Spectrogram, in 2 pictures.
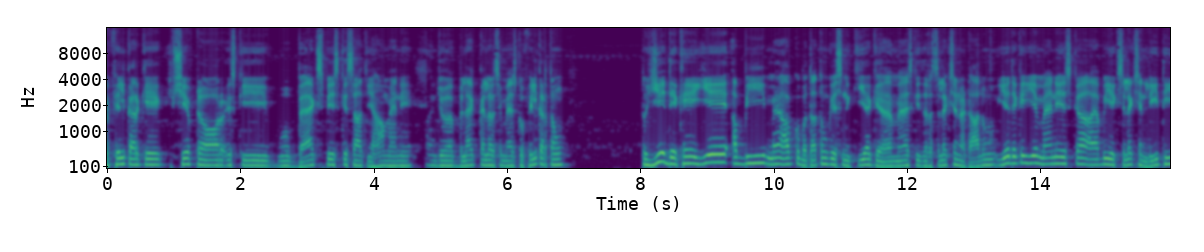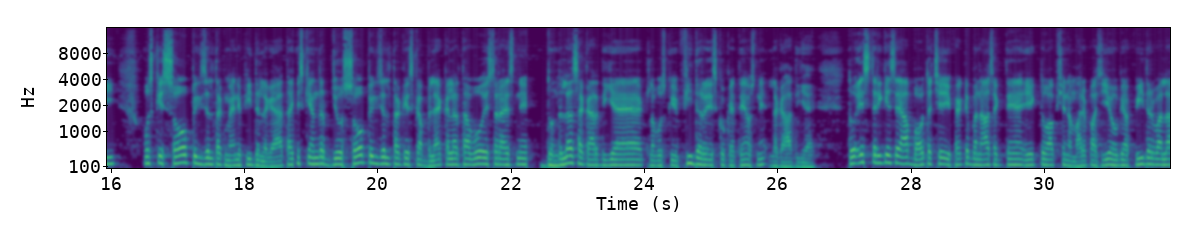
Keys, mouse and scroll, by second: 0.3 shift+Num_Lock, 3.4 BackSpace, 6.4 click, 12.4 ctrl+d, 13.7 click, 25.7 right click, 26.2 click.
